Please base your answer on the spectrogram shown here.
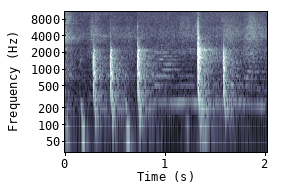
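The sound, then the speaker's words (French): Knuckles knock on a hospital room door in a children's ward, a quick cluster of light raps followed by two more spaced knocks. “Je toque bien.”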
